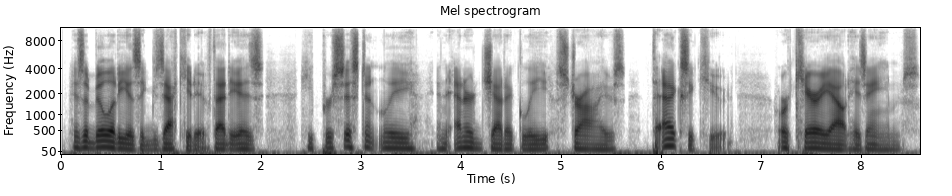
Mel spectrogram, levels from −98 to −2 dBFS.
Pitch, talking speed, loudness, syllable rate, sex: 95 Hz, 125 wpm, -20 LUFS, 5.4 syllables/s, male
